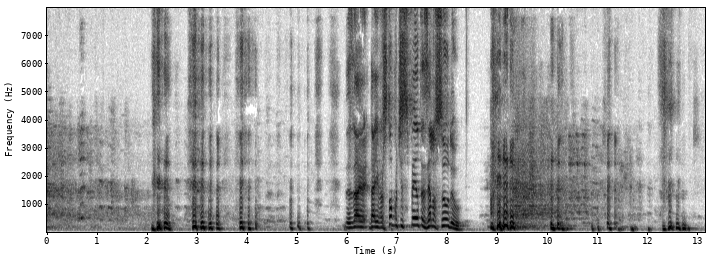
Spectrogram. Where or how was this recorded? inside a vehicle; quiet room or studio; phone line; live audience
live audience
